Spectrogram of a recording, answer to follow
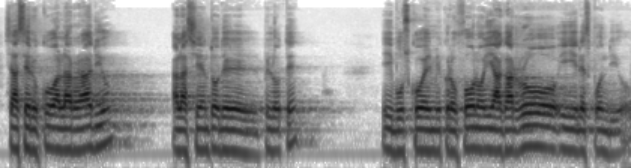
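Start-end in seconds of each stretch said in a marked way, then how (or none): none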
